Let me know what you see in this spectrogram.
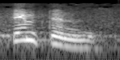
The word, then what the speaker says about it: symptoms: Got all the Simpsons. – The word is symptoms, dearie, with the emphasis on the first syllable.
